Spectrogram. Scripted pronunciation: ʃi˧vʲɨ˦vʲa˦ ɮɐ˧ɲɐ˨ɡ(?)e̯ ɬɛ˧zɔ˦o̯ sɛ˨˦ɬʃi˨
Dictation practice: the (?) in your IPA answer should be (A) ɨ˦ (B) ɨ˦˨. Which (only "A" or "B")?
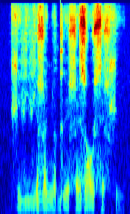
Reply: B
